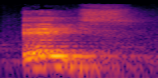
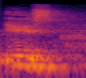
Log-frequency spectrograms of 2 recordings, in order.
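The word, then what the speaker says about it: εἰς: Esta frase tiene una primera palabra, eis. Algunos la leen is. ¿Por qué le aplican la pronunciación del griego moderno, hermanos?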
